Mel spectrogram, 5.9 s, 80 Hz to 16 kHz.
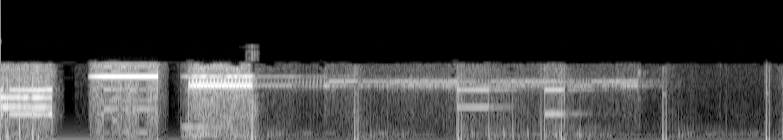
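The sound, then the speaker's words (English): Three quick, loud touch-tone keypad beeps sound as star 6 is dialed to mute a phone line on a call, followed by a long, steady electronic tone with a few soft clicks underneath it, and no one speaks. “To mute your line, it's star 6.”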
